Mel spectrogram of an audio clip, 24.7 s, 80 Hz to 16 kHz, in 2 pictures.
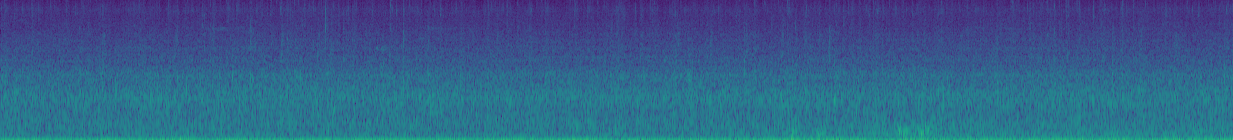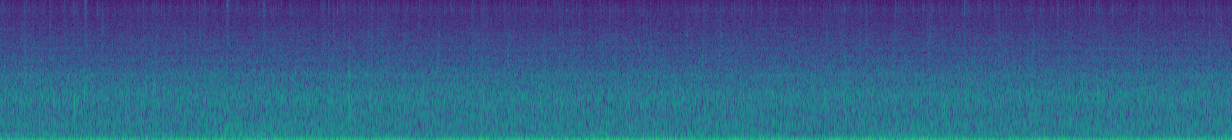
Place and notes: Recording of a summer thunderstorm in Antwerp.
MixPre6 II with mikroUši Pro.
